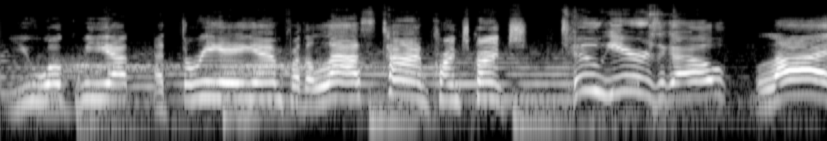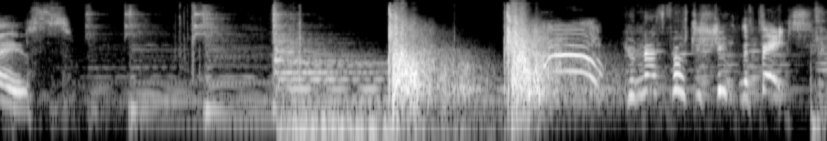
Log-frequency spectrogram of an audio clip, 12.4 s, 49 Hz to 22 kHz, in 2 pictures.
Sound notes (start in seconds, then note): 10.4 shrieks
